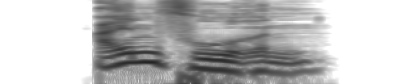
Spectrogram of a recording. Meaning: plural of Einfuhr
- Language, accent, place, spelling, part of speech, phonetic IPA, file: German, Germany, Berlin, Einfuhren, noun, [ˈaɪ̯nfuːʁən], De-Einfuhren.ogg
